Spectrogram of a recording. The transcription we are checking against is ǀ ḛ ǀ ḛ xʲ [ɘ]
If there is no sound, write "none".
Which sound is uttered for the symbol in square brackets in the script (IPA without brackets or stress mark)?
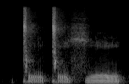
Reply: e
